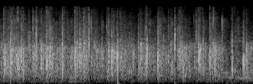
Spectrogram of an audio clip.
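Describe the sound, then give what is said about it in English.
A crowd applauds steadily as guest Matt Besser is welcomed, a dense, even patter of many hands clapping at full strength without pause for the whole stretch, with no voices rising above it. “Yeah, you gotta keep the applause going.”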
